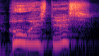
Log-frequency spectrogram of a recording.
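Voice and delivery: high, loud angry caller; screaming customer. Retold or imitated. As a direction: shriek it down the phone at the clerk. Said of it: "Screaming. Immediate screaming".

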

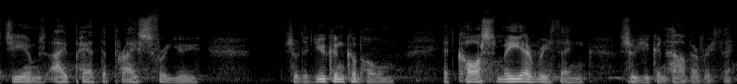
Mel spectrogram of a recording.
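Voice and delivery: soft, low and measured; quiet, solemn sincerity with pauses; tender reassurance. Acted. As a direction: speak gently as one who paid for a brother. Jesus tenderly reassures his brother James.

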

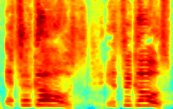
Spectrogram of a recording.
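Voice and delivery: yelling in fear. Retold or imitated. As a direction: shriek it like the terrified disciples. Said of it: "they're yelling".

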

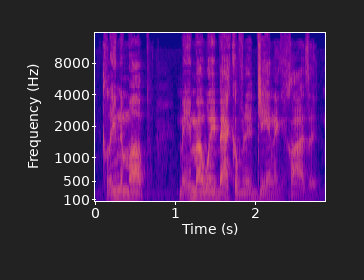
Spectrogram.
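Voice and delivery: normal talking voice

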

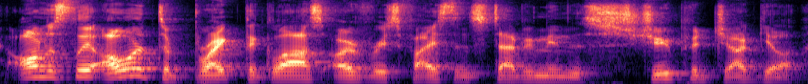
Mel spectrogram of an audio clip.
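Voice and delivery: ordinary delivery

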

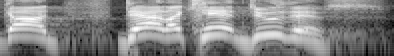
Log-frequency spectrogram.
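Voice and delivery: high, loud and slowed cry of despair; anguished plea. Acted. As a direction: pour out anguish, drawing it out. Jesus pleads before the cross.

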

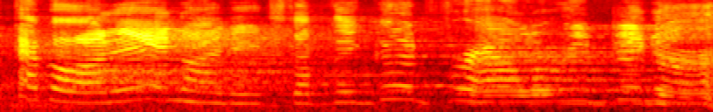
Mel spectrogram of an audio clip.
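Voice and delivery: witch voice. Pretend. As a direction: lure them in like a wicked witch. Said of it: "can we get a witch laugh for the podcast".

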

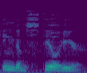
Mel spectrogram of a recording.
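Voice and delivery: low, soft confiding aside; quietly in their ear. Acted. Disciple easing over to a non-listener's ear, murmured low. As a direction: ease in close and murmur it low. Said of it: "just ease over to their ear and go".

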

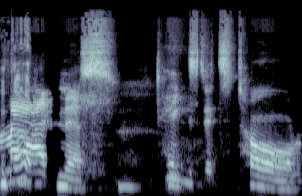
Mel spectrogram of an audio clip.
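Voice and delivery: very slow, soft, ominous intoning; slow eerie intoning. Acted. Pale host intoning the lyric at the guests, slow and ominous. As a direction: drag it out like a doom-laden chant.

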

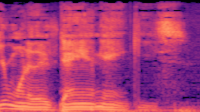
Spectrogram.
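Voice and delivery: low, slow, quiet Southern drawl; hushed country drawl; imitated Southern local. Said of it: "you sound like you're impersonating".

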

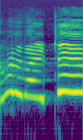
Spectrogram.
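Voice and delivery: sudden high panicked squeak; a scared kid wondering what he did wrong. Retold or imitated. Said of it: "and I'm like".

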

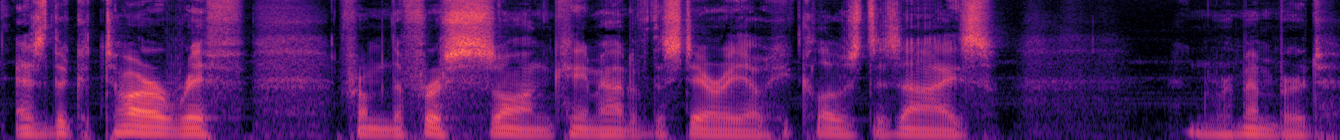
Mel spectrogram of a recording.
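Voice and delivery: steady read of a fan story, voicing the characters lightly; story narration. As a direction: read it out like an audiobook chapter. Reads a fan story aloud.

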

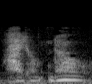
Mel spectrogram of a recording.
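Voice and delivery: soft, lost admission; helpless murmur. A narrator's reading. Tormented mother answering her child, soft and helpless. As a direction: let it fall away quietly.

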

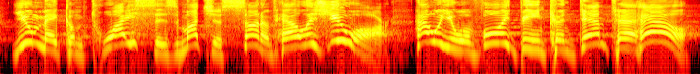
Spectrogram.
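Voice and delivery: loud, slow, high thundering rebuke; stern rebuke. Acted. Preacher voicing Jesus rebuking the Pharisees, loud and stern. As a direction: thunder it like a prophet condemning hypocrites.

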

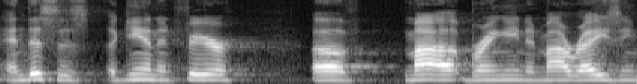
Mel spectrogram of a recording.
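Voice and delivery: ordinary talk

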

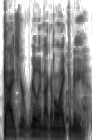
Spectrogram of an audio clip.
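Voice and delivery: low-pitched, lightly acted confession; sheepish. Guy confessing a third failure, sheepish. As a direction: imitate someone bracing the group for bad news.

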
